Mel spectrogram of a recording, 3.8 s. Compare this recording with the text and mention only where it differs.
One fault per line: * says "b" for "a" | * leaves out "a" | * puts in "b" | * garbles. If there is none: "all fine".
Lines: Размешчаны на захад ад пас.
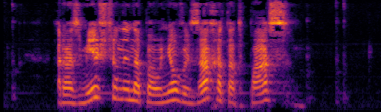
* puts in "паўднёвы"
